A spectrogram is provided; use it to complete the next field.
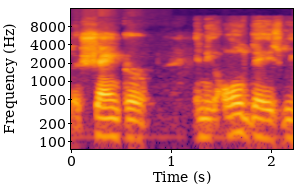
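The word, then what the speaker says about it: chancre: term did whatever reason they called it canker rather than Shanker which is the way to pronounce it so you had and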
